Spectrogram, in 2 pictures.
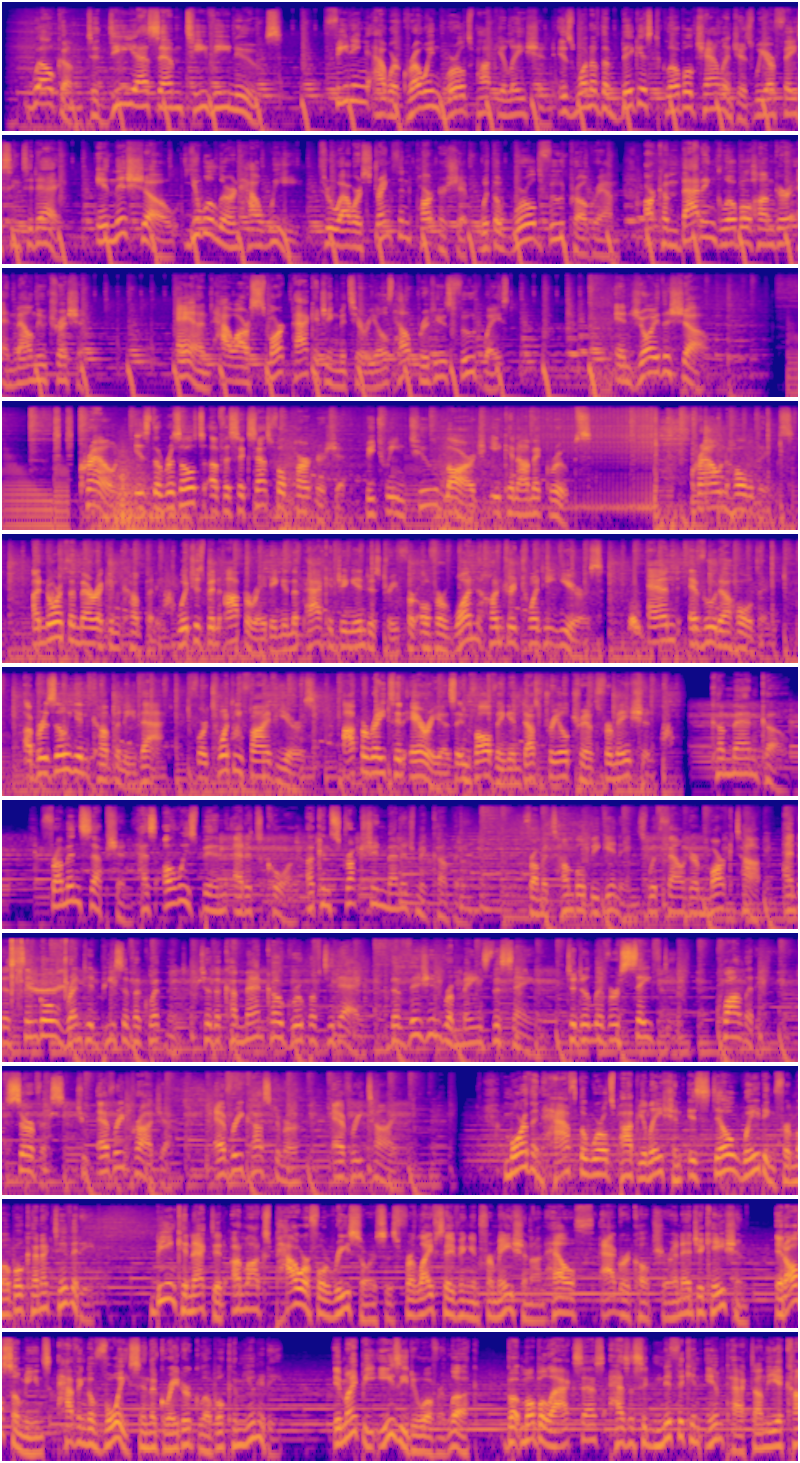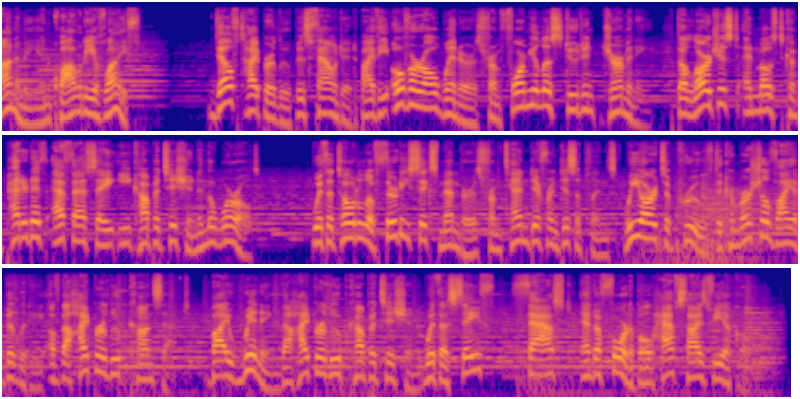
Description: Inglés (Americano)
Comercial, Travieso, Seguro, Amable, Cálida
Corporativo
